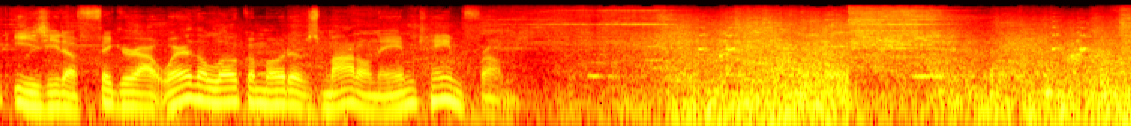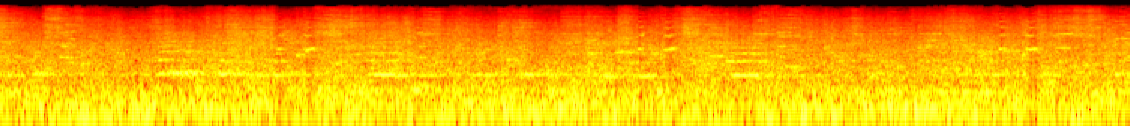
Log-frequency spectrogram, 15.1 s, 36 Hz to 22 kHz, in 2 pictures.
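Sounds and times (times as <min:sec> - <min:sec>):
rhythmic rail clicks: 0:00.0 - 0:15.0
wheels squealing: 0:00.0 - 0:15.0
wheel-on-rail rumble: 0:00.1 - 0:15.0.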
